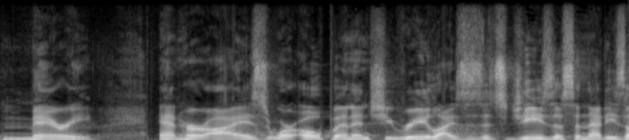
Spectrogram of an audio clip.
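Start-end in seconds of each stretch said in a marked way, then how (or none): 0.0-0.7 tender calling of a name. A narrator's reading. Risen Jesus gently speaks Mary's name to her, tender. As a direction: speak it like a loving recognition.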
